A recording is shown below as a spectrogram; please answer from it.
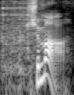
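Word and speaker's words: שמע: Now, the first word of the Shema is hear or listen, which in Hebrew is pronounced Shema.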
